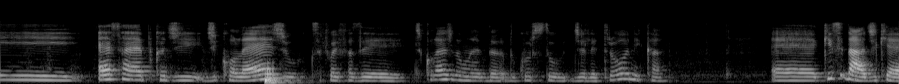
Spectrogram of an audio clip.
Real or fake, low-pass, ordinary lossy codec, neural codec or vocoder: real; 7.2 kHz; none; none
